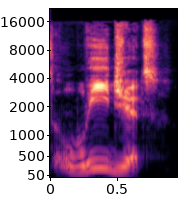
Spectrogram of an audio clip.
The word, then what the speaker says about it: Liuget: Corey Legit, pronounced Legit, like legit, but it's spelled L-I-U-G-E-T.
